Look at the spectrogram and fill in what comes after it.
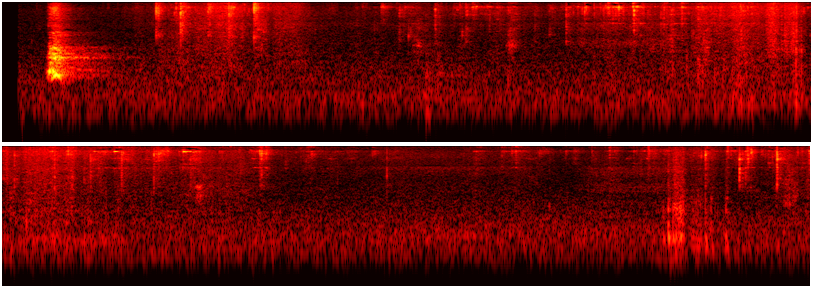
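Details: Shetland dog named Spirit herding and chasing a Corgi named Casey through a snow maze: one sharp, loud bark at the start, a softer bark near the end, with scuffling, panting and rustling movement in snow between.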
